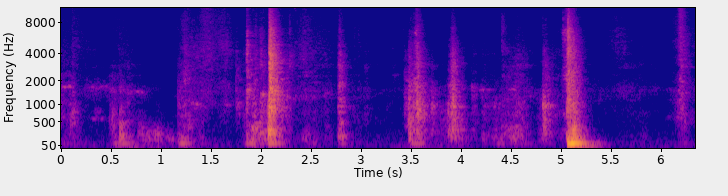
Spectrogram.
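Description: Bags and gear rustle and thump as they are moved around.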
